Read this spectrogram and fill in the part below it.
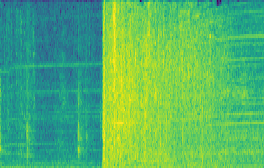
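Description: A loud crash bursts out.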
